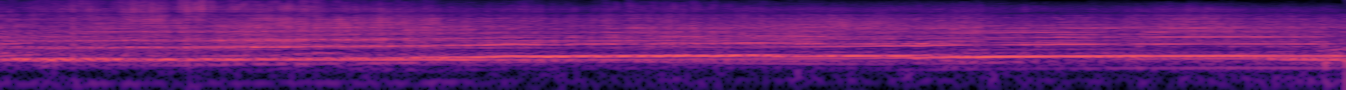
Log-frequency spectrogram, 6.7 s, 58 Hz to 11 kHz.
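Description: Several Moto2 racing motorcycles with 600 cc Honda inline-four engines running hard past the track, their overlapping engine notes rising and falling gently as they go through the corners.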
